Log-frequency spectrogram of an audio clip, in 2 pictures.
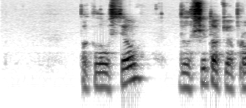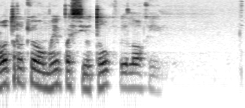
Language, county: Lithuanian, Šiauliai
